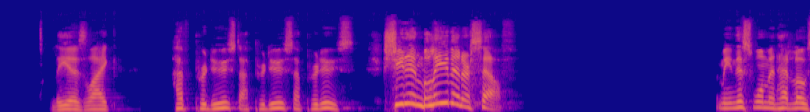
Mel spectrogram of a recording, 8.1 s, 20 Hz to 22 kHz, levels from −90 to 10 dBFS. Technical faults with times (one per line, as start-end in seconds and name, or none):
none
